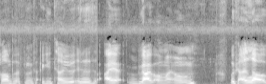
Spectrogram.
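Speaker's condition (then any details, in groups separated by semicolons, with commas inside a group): Cerebral palsy; from birth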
